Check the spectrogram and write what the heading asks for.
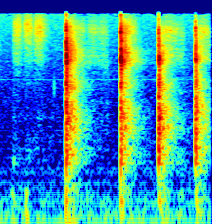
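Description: Writing on a board: about four short, sharp taps a few tenths of a second apart, starting a little under a second in.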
